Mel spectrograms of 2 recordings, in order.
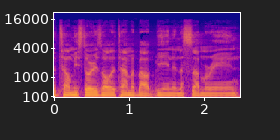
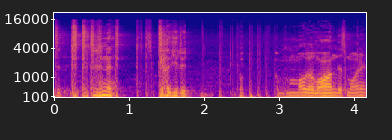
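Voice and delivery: mock heavy stutter, much higher pitch; 8 semitones higher, 4 dB louder than usual. Asked for an impression of a man who stutters, imitating a heavy stutter. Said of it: "You your impression?".

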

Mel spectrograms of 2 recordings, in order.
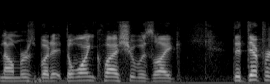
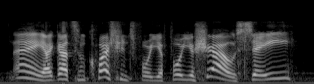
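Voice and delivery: put-on old-time thirties mobster gangster voice; 5 semitones higher than usual. Retelling what Donna said to you, in a 30s gangster voice. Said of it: "30s gangster".

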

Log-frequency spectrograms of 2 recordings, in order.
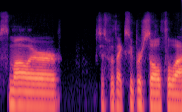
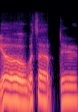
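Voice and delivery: put-on Brooklyn accent, pitched up a bit; 5 semitones higher than usual. Showing how a performer talks before someone says action, imitating Andrea's Brooklyn accent. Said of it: "she has like a Brooklyn accent".

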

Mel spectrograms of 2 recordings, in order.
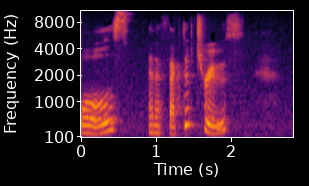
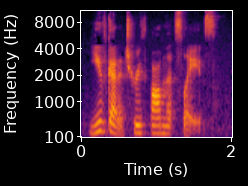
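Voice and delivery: usual speaking voice

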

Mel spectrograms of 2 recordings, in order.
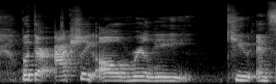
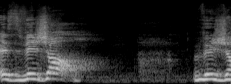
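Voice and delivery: put-on French accent, higher; 3 semitones higher than usual. Retelling how the daughter said a name: imitating daughter's french accent. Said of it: "this French accent".

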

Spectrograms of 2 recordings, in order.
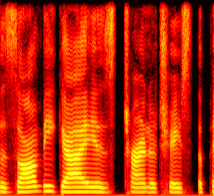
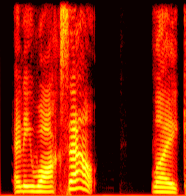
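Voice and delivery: normal talking voice

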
